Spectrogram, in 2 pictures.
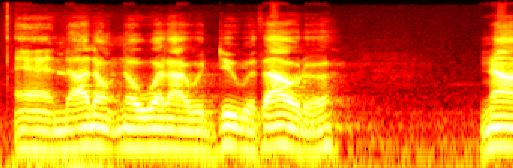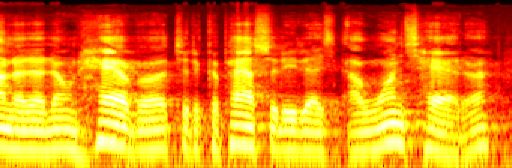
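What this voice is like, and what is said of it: New Orleans accent, non-rhotic. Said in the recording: “as far as my dialect goes, you probably haven't understood about 40% of what I said... New Orleans... We don't have any R's”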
